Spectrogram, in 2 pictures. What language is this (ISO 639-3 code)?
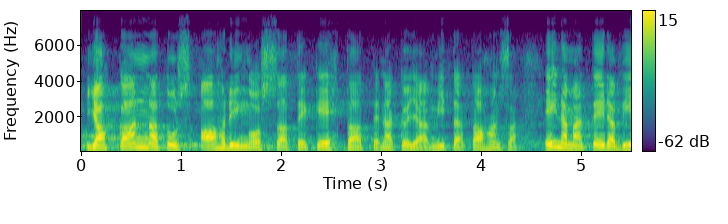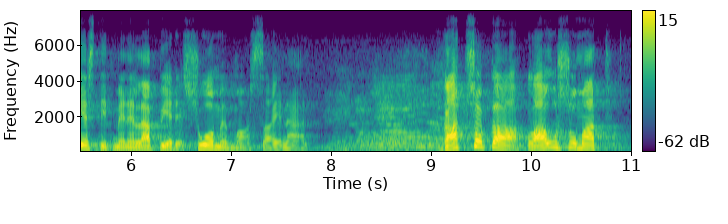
fin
